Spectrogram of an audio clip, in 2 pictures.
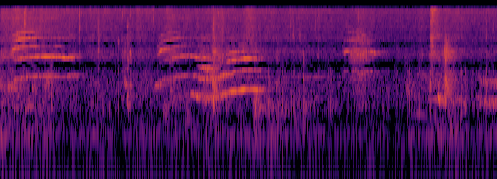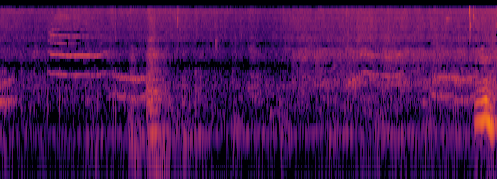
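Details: Young female cat lying in a nest with kittens she cares for, giving several short high meows with falling tails, plus faint mewing from the kittens, a steady background hum and a woman speaking Russian.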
